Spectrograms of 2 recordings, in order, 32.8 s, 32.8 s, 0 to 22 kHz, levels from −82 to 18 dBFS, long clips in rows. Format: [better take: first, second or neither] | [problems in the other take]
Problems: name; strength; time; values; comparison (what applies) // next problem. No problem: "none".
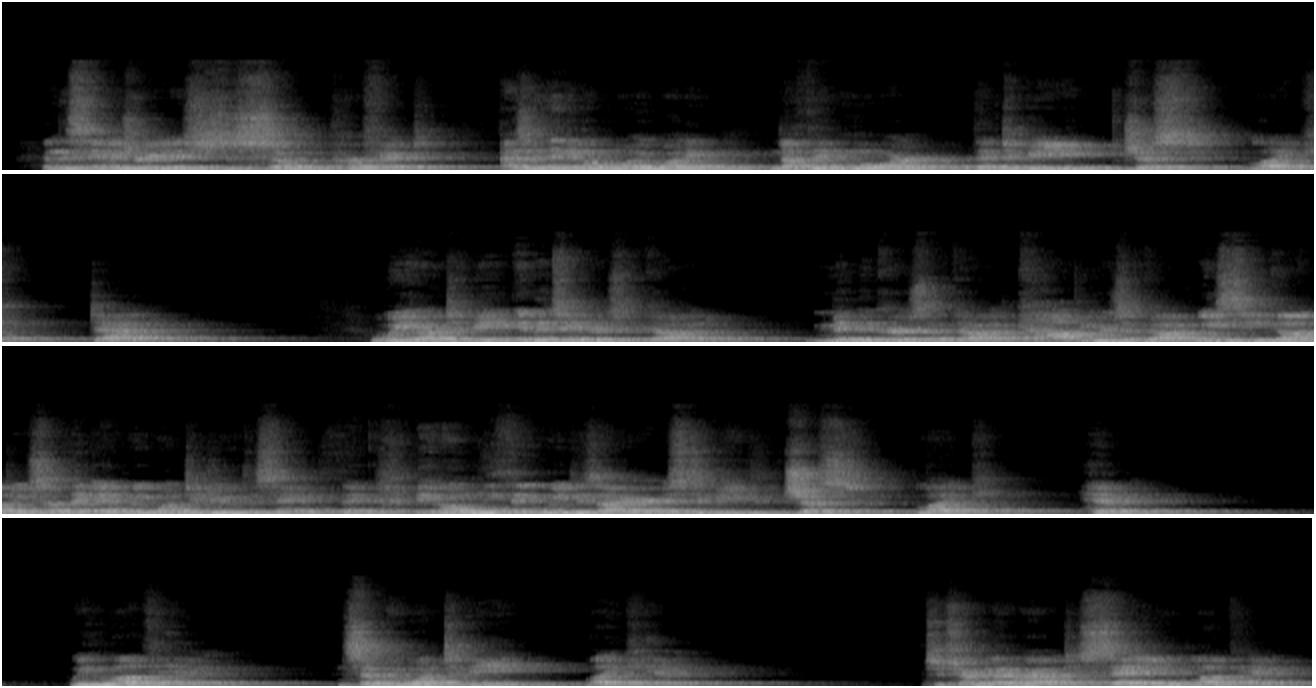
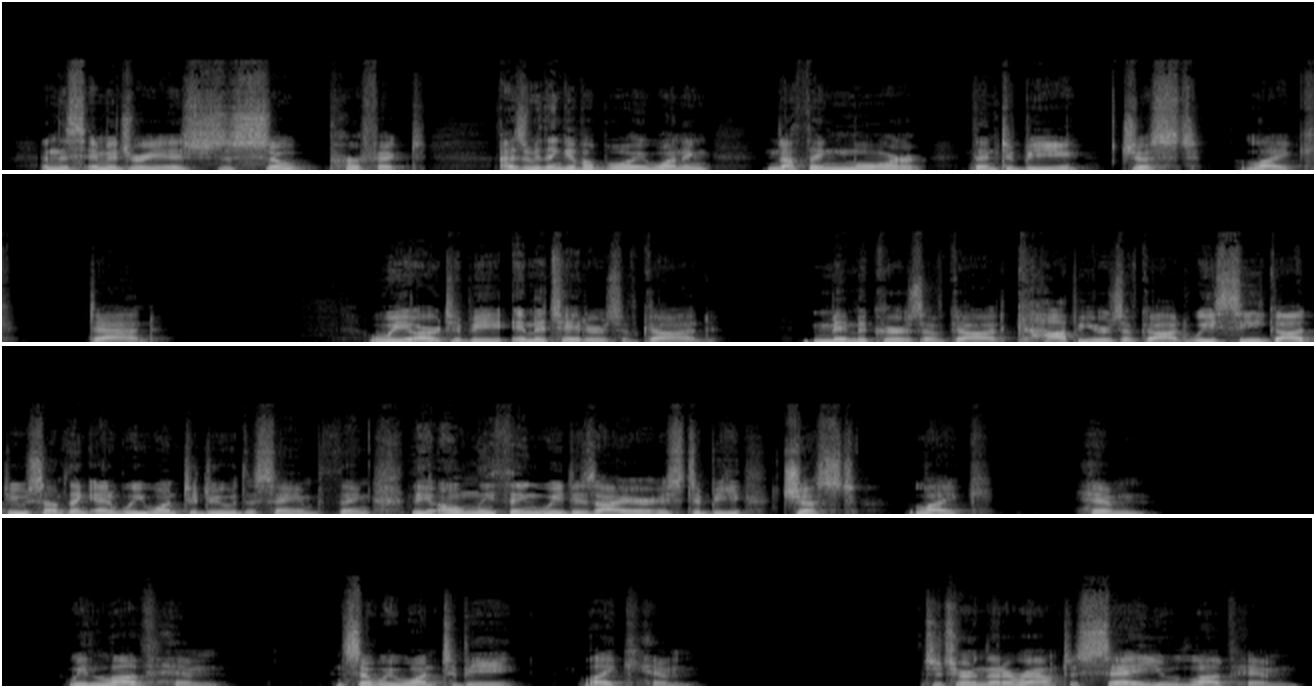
second | off-mic speech; far // room echo; strong; dies away in 1.3 s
